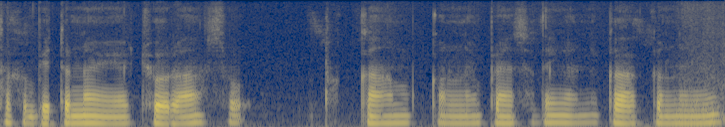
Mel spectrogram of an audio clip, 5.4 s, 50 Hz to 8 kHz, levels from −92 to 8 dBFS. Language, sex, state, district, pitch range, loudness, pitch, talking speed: Garhwali, male, Uttarakhand, Uttarkashi, 115-120 Hz, -19 LUFS, 115 Hz, 130 wpm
